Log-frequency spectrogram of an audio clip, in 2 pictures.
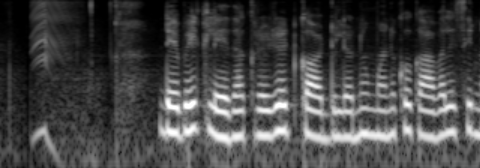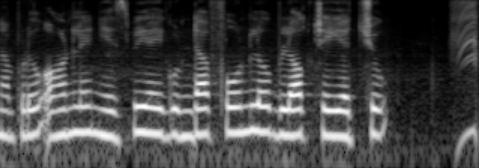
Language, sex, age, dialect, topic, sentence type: Telugu, female, 25-30, Southern, banking, statement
